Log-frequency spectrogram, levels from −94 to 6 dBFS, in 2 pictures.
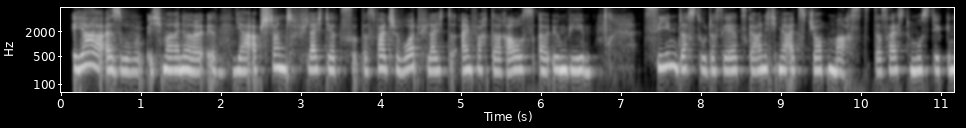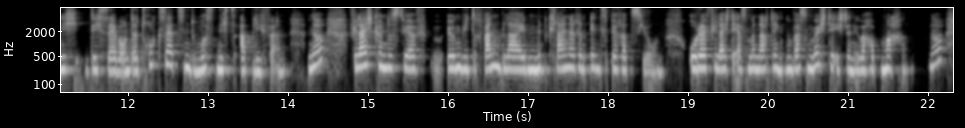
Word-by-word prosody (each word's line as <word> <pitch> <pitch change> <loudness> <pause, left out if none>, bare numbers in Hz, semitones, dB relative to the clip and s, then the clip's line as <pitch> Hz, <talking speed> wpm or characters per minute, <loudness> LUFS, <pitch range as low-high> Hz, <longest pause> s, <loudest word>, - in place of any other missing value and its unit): Ja, 290 +6 +6
also, 215 -2 +1
ich - - -1
meine, 230 -2 +3
äh - - -3 0.2
ja, 215 0 +1
Abstand 255 -3 +4
vielleicht 235 0 -2
jetzt 225 -1 0
das 215 -1 -6
falsche 245 -2 +2
Wort. 255 +4 +1
Vielleicht 220 -4 -5
einfach 230 +1 0
daraus, 220 +3 0
äh, 225 -2 -2
irgendwie 225 -2 +1 0.6
ziehen, 275 +1 +3
dass 240 0 0
du 230 -2 -4
das 220 0 -3
ja 225 - -2
jetzt 230 0 -2
gar 220 +1 -1
nicht 240 +1 -1
mehr 230 -1 +2
als 230 0 -2
Job 225 0 -1
machst. 215 -3 0
Das 210 +1 -3
heißt, 225 +1 -3
du - - 0
musst 225 +1 -1
dir 225 -1 -3
nicht 235 +1 -1
dich 230 +1 -4
selber 215 -3 0
unter 215 +1 0
Druck 305 +9 -6
setzen, 310 -4 +2
du 225 - -2
musst 235 +3 +1
nichts 230 +1 0
abliefern, 210 -1 -3 0.2
ne? 295 +10 +1 0.3
Vielleicht 285 +3 +4
könntest 260 -2 +1
du 255 - 0
ja 240 0 0
v 235 - -14 0.2
irgendwie 250 -1 +2
dranbleiben 240 -1 +2
mit 235 0 +1
kleineren 250 +1 -1
Inspirationen. 230 -4 -4 0.3
Oder 250 +1 +5
vielleicht 240 -2 -1
erst 235 - -3
mal 245 - 0
nachdenken: 235 -1 0
„Was 240 +1 0
möchte 280 +1 0
ich 230 -1 -3
denn 230 -3 -1
überhaupt 225 +1 -3
machen“, 230 -1 -1 0.2
ne? 320 +8 -4
235 Hz, 180 wpm, -22 LUFS, 225-245 Hz, 0.6 s, Ja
